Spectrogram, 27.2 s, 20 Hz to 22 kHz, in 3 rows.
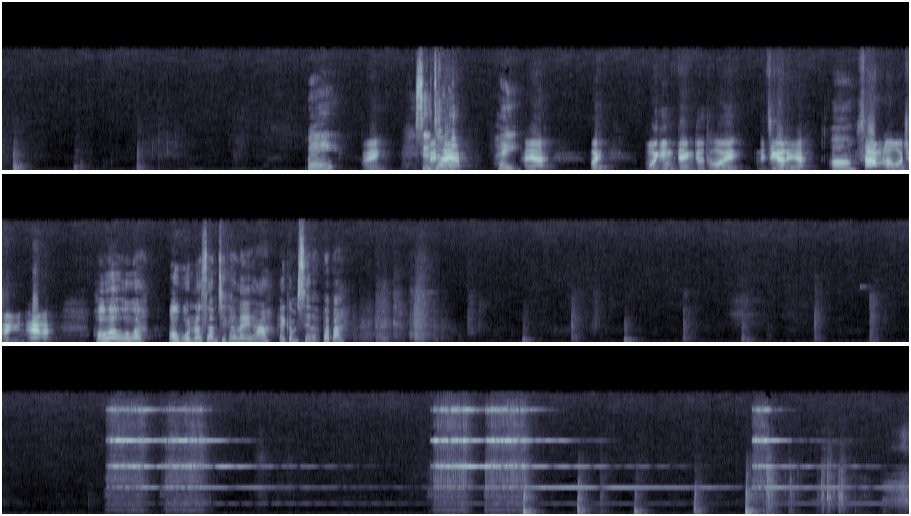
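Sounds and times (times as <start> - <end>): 
speech: 3.7 - 13.0
telephone ringing: 19.2 - 27.2.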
